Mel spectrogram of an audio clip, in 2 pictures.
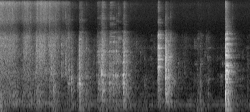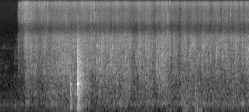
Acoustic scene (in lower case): kitchen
